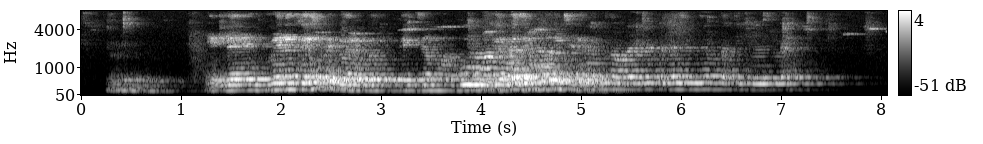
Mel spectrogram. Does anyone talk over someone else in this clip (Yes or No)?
Yes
